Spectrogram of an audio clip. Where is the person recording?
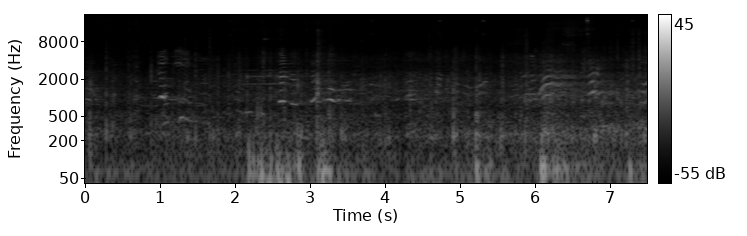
in a park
